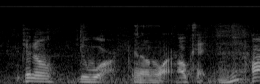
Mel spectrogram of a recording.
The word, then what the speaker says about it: Pinot Noir: I've heard it pronounced several different ways, but that's proper. Pinot Noir.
